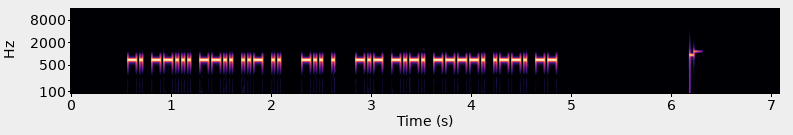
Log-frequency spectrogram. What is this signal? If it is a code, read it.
Morse code, heard as a keyed tone, about 40 wpm, 700 Hz. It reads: N7ZUI DE KC9PM
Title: USA Callsign DE Callsign - 5 Characters - 40wpm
